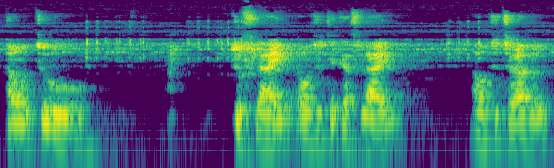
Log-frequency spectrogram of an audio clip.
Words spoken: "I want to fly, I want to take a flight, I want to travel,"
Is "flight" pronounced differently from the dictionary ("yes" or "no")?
yes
